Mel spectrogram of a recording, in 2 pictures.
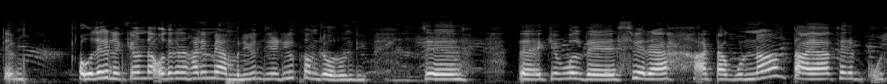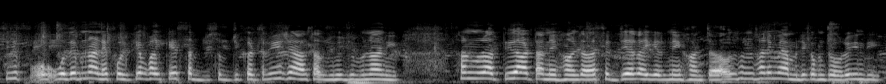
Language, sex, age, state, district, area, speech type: Dogri, female, 18-30, Jammu and Kashmir, Kathua, rural, spontaneous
